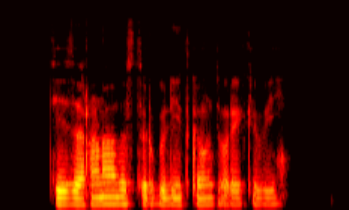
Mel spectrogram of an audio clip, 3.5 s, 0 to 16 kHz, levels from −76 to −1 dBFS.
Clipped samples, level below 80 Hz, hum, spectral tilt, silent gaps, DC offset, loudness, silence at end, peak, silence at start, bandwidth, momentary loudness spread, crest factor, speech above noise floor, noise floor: under 0.1%; -72 dBFS; none; -7.5 dB/octave; none; under 0.1%; -29 LUFS; 0.65 s; -12 dBFS; 0.5 s; 11.5 kHz; 12 LU; 18 dB; 51 dB; -79 dBFS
